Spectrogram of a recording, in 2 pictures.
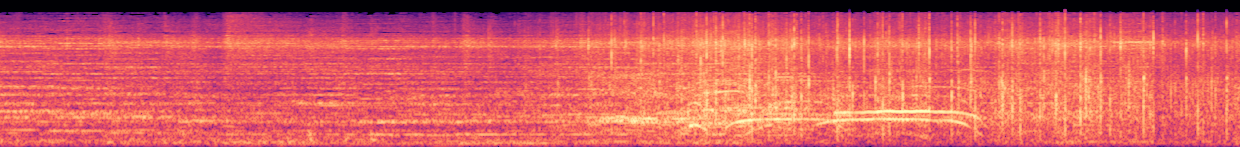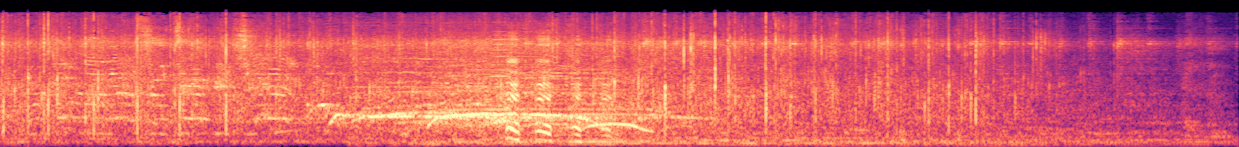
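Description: A large crowd cheers and whistles loudly in an echoing hall.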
